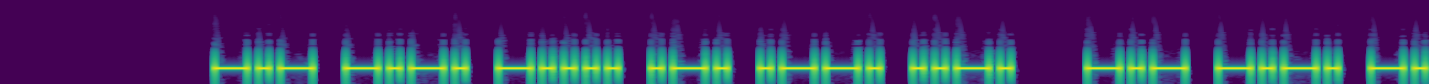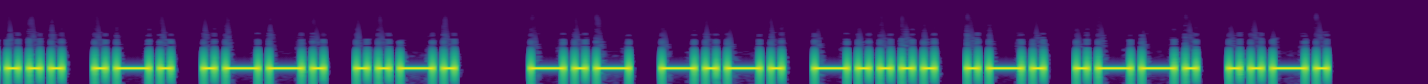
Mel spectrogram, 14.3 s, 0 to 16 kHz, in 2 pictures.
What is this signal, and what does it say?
Morse code, heard as a keyed tone, about 22 wpm, 700 Hz. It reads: KC6RPF KC6RPF KC6RPF
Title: USA Call Signs Repeated 3x 22wpm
